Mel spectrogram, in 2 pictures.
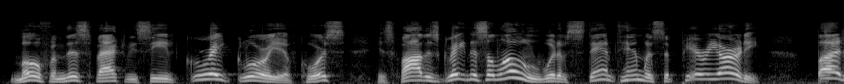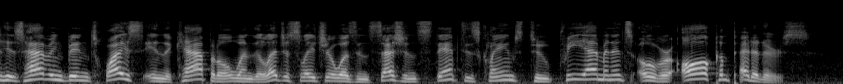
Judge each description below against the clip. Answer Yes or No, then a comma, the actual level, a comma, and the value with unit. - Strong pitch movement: Yes, wide, 7.4 semitones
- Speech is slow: No, average, 150 wpm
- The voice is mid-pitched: Yes, medium, 180 Hz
